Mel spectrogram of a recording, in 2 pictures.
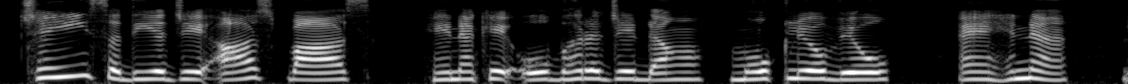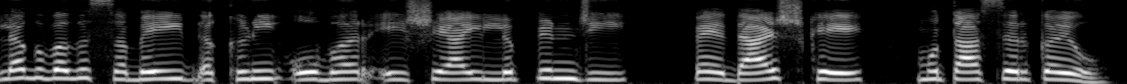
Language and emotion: Sindhi, neutral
